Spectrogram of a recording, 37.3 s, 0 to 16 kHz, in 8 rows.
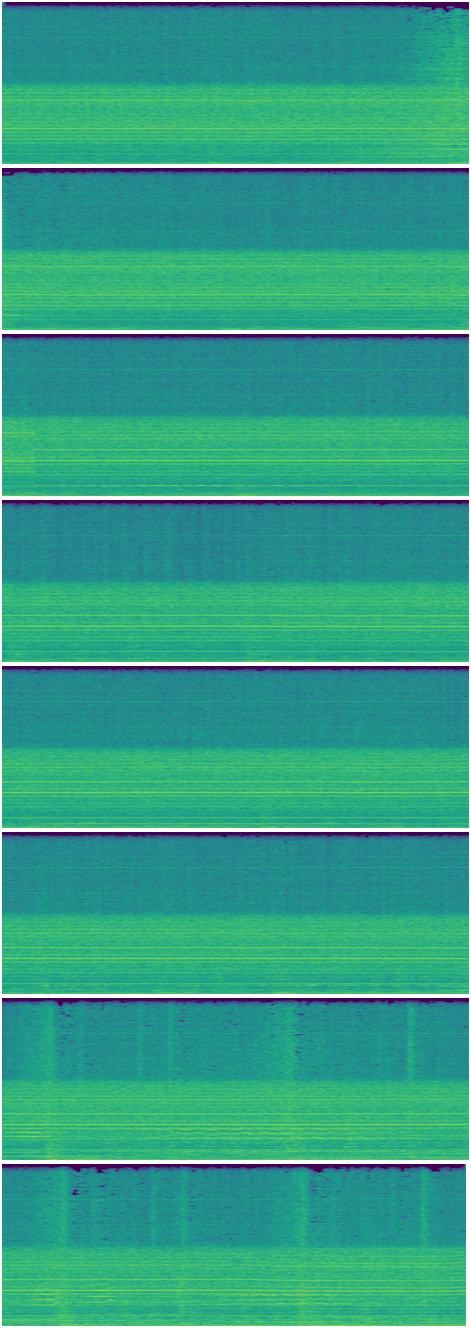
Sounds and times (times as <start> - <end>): Music: 0.0 - 37.3.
